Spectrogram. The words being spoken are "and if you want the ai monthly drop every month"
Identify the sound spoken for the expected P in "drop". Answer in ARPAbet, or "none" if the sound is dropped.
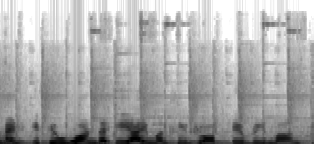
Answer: P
